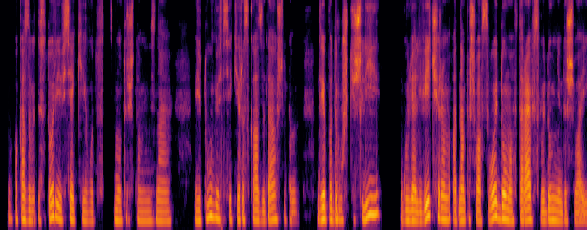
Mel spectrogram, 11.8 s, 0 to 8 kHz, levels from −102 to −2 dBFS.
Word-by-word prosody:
ну, 170 - -12
показывают 145 -3 -3
истории 165 +4 +1
всякие, 140 -1 -2
вот 125 0 -10 0.3
смотришь, 135 -2 -5
там, 130 -1 -7
не 130 - -8
знаю, 130 0 -6 0.5
в - - -5
"Ютубе" 170 +6 +1
всякие 145 -1 -4
рассказы, 140 -2 -3
да, 150 +2 0
что, 155 +2 -8
там, 130 -1 -10 0.4
2 155 +2 +6
подружки 145 +1 -3
шли, 215 +10 +4 0.4
гуляли 135 -1 0
вечером, 155 -2 +3
1 135 +1 0
пошла 135 -1 -1
в 130 - -6
свой 170 +9 +4
дом, 160 -4 +5
а 130 - -2
2 135 +2 +2
в 145 - -8
свой 130 0 -3
дом 145 +2 +1
не 130 -2 0
дошла 125 0 +1
и 120 - -5
140 Hz, 175 wpm, -27 LUFS, 130-155 Hz, 0.5 s, 2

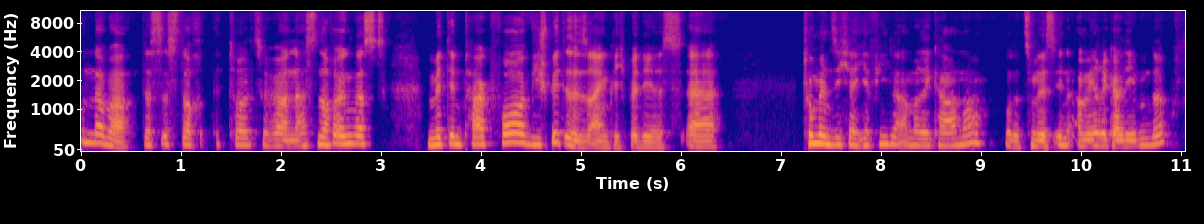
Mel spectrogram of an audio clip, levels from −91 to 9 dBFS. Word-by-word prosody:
Wunderbar. 180 - +1
Das 160 0 -5
ist 180 -1 -6
doch 160 -1 -2 0.3
toll 160 -1 -3
zu 150 -2 -8
hören. 140 -2 0
Hast 150 +3 -4
du - - +2
noch 170 - +2
irgendwas 190 0 +2 0.4
mit 170 +2 +1
dem 185 -2 +3
Tag 185 +1 +1
vor? 215 -1 +4
Wie 170 - +1
spät 200 +6 -2
ist 170 - +3
es 130 -3 0
eigentlich 125 -1 -1
bei 130 - 0
dir? 125 -1 -2
Es, 115 -1 -9
äh, 130 -1 +1 0.9
tummeln 200 -2 +7
sich 170 -1 -2
ja 165 - +1
hier 155 +1 -4
viele 180 +2 -2
Amerikaner 160 +6 -2 0.2
oder 130 -5 -3
zumindest 135 0 -1
in 170 -2 0
Amerika 145 -1 +1
Lebende? 160 +10 -1
160 Hz, 190 wpm, -23 LUFS, 140-185 Hz, 0.9 s, tummeln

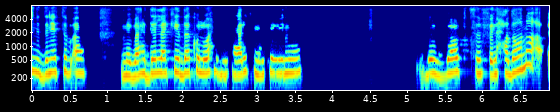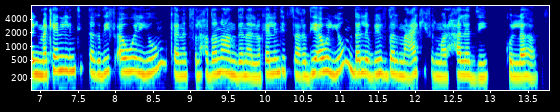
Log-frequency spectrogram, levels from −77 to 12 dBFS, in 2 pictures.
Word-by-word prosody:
إن 285 - -2
الدنيا 255 +2 +1
بتبقى 275 -1 0 0.6
مبهدلة 235 +3 +3
كده 270 0 +2
كل 275 -1 +2
واحد 275 +2 +4
مش 240 -1 -6
عارف 255 +5 +4
مكانه. 255 +2 0 1.5
بالضبط، 260 0 +2
في 255 -1 0
الحضانة 265 +7 +2 0.3
المكان 245 +4 +3
اللي 300 -1 +1
أنتِ 305 +3 -3
بتاخديه 265 -5 -2
في - - -21
أول 280 +1 +2
يوم 265 +6 -1
كانت 230 -4 -3
في - - -22
الحضانة 245 +3 -2
عندنا، 230 -4 -1
المكان 215 +3 -2
اللي 255 +1 0
أنتِ 275 +2 -2
بتاخديه 240 0 -1
أول 280 0 +3
يوم 295 - -2
ده 260 - +2
اللي 260 0 +2
بيفضل 250 0 -1
معاكِ 230 +3 -2
في 290 - -20
المرحلة 225 +2 -1
دي 210 +1 -6 0.2
كُلّها، 220 -2 -1
255 Hz, 165 wpm, -17 LUFS, 235-275 Hz, 1.5 s, واحد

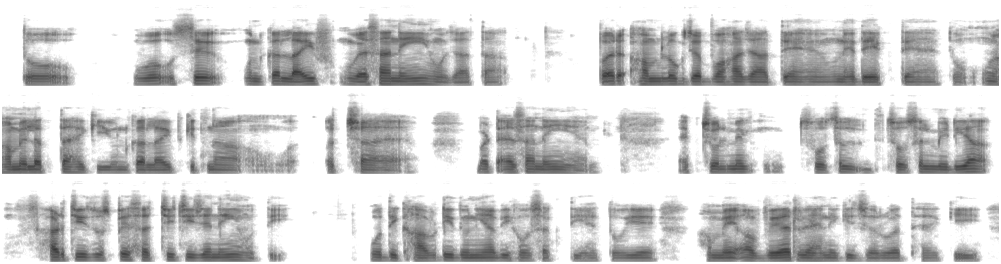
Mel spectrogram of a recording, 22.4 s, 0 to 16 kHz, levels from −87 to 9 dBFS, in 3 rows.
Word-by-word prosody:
तो, 110 0 -3 0.5
वो 120 +2 +1
उससे 130 -1 +4 0.3
उनका 115 +1 +1
लाइफ 115 0 +4 0.2
वैसा 110 +2 +5
नहीं 115 +1 +3
हो 105 -2 -4
जाता। 95 +1 -6 0.8
पर - - +5
हम 115 -1 +2
लोग 115 -1 +1
जब 110 -2 +3
वहाँ 110 0 +3
जाते 105 0 0
हैं, 105 -1 -2
उन्हें 105 0 -2
देखते 100 +1 +1
हैं 105 0 -7
तो - - -11 0.2
हमें 110 +1 +3
लगता 115 +1 +2
है 110 -1 -3
कि 110 0 -3
उनका 110 0 0
लाइफ 105 0 0
कितना 105 -2 -3
अ, - - -11 0.3
व - - -15 0.2
अच्छा 105 -1 +4
है, 100 -1 -3 0.6
बट - - -4
ऐसा 115 +1 +1
नहीं 110 -2 -1
है। 95 -2 -9 0.7
एक्चुअल 120 -1 +2
में 120 0 0 0.4
सोशल 110 +1 -2 0.3
सोशल 110 +2 +1
मीडिया, 115 +2 +2 0.5
हर 115 0 +7
चीज़ 120 -1 +3
उसपे 120 +2 +2
सच्ची 115 +2 +2
चीज़ें 115 0 +2
नहीं 115 +1 +1
होती। 105 -2 -8 0.7
वो 115 - -1
दिखावटी 105 +1 0
दुनिया 110 0 +1
भी 110 0 -3
हो 105 +1 -7
सकती 100 0 -5
है, 100 0 -8
तो 105 0 -9
ये 105 0 -1 0.4
हमें 105 +1 +3
अवेयर 105 +1 +4
रहने 105 0 -1
की 105 - -5
ज़रूरत 105 +1 -4
है 105 - -8
कि, 100 0 -7
110 Hz, 170 wpm, -22 LUFS, 105-115 Hz, 0.8 s, हर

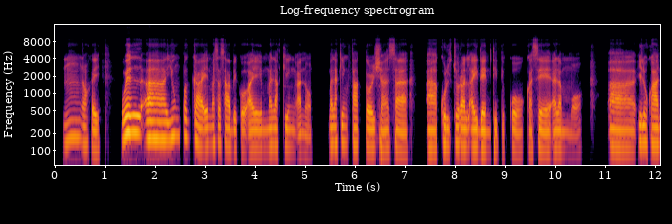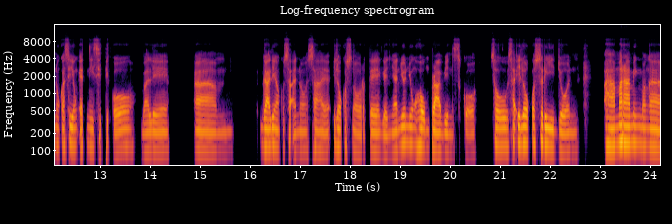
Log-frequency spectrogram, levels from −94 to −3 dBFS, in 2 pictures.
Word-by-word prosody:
Hmm, 170 +4 -5 0.2
okey. 110 -4 0 0.5
Well, 205 +2 +7
ah, 165 0 +5
yung 180 +4 -2
pagkain 145 -9 +1
masasabi 125 -4 -1
ko 115 0 -1
ay 110 +1 +1
malaking 120 0 -4
ano, 95 -4 -3 0.3
malaking 130 +2 -2
factor 125 -2 0
siya 110 -1 -1
sa, 105 -3 +1 0.4
ah, 115 0 +2
cultural 125 -1 0
identity 115 -2 +1 0.2
ko 105 -3 -1
kasi 110 -1 0
alam 110 +1 0
mo, 100 -3 -10 0.5
ah, 115 -2 0
Ilokano 130 -2 +1
kasi 125 +1 -1
yung 125 - -1
ethnicity 120 0 -5
ko. 115 +3 -1
Bale, 105 0 -3 0.5
uhm, 105 -1 -2 0.5
galing 125 0 +3
ako - - -14
sa - - -1
ano, 105 +2 -6
sa 110 -1 -3 0.2
Ilocos 120 -4 -3
Norte, 100 0 -2
ganyan. 100 +3 -3
Yun 135 0 0
yung 130 - -4
home 120 -2 +2
province 100 -2 +1
ko. 100 +1 -5 0.2
So, 125 -1 0
sa - - -1
Ilocos 135 0 +2
region, 105 -5 0 0.5
ah, 125 -1 +4
maraming 135 0 +4
mga, 125 -1 0
115 Hz, 125 wpm, -27 LUFS, 105-130 Hz, 0.5 s, Well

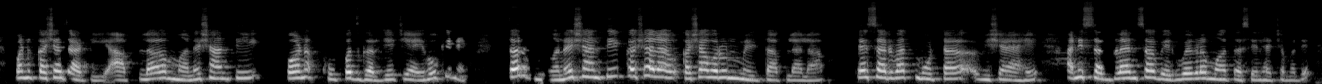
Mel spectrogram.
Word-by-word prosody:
पण 305 0 +1
कशासाठी? 235 - 0
आपलं 230 +8 -1
मनःशांती 265 +7 -2 0.4
पण 300 +3 +4 0.2
खूपच 240 +2 +2
गरजेची 220 +4 -1
आहे. 195 -3 -2
हो 250 +8 -1
की 300 +6 -10
नाही? - - -9 0.4
तर 365 +3 +9 0.3
मनःशांती 320 - +1
कशाला 355 -3 +4
कशावरून 320 +2 +2
मिळतं 210 -3 -3
आपल्याला? 190 -2 -9 0.4
ते 325 0 +4
सर्वात 310 -1 +1
मोठा 260 -1 0 0.2
विषय 220 0 -4
आहे. 195 -1 -4 0.3
आणि 320 +3 +2
सगळ्यांचं 290 +1 +2
वेगवेगळं 250 +4 +1
मत 225 -3 -2
असेल 200 0 -5
ह्याच्यामध्ये. 190 -1 -10
255 Hz, 125 wpm, -19 LUFS, 210-305 Hz, 0.4 s, तर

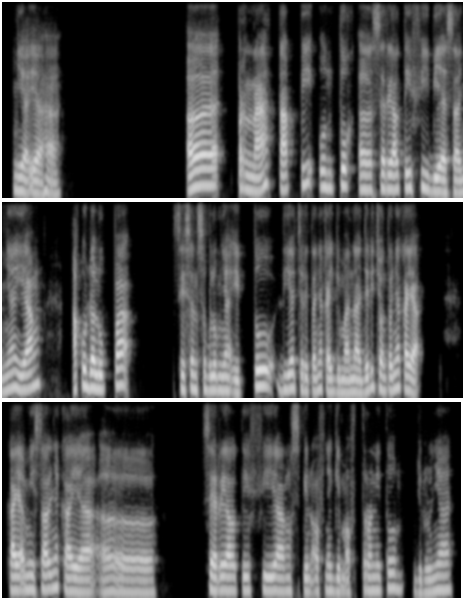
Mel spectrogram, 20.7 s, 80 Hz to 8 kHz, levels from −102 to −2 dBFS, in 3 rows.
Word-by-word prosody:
Iya 155 -4 0
iya, 135 -1 +2
heeh. 120 +2 -4 1.9
Eee, 205 +5 +6 0.2
pernah 170 +4 +2
tapi 170 +7 0
untuk, 195 +2 -1
eee, 165 0 0
serial 175 -1 +2
TV 180 -1 -3
biasanya 145 +3 +1
yang 180 +5 +2 0.5
aku 205 -2 +4
udah 190 - +8
lupa, 175 +5 +3 0.6
season 175 +1 -2
sebelumnya 160 -1 -1
itu 200 - +1
dia 170 -2 -2
ceritanya 160 0 -2
kayak 145 -2 +1
gimana. 140 0 +1
Jadi 155 +8 0
contohnya 165 +1 +1
kayak, 160 -7 +3 0.7
kayak 160 -2 +3
misalnya 165 +2 0
kayak, 150 -5 0
eee, 140 -1 -2 0.8
serial 155 -1 +1
TV 160 0 -3
yang 150 0 -2
spinoff-nya 150 +1 -5
Game 150 -1 -4
of - - -7
Thrones 155 -1 -3
itu 180 0 -4 0.2
judulnya, 150 +5 -4
165 Hz, 110 wpm, -24 LUFS, 150-180 Hz, 1.9 s, udah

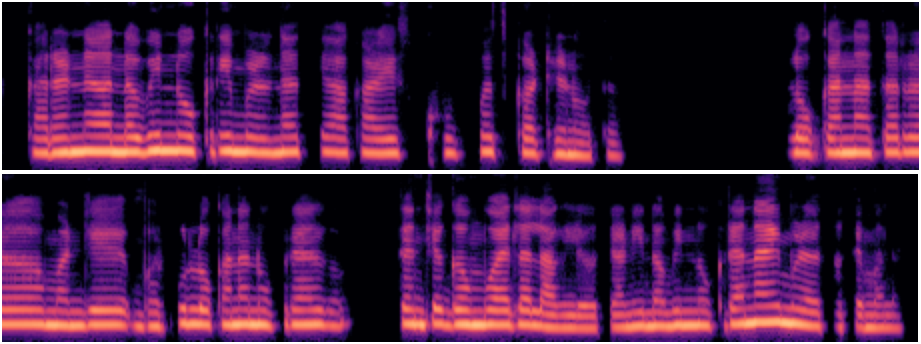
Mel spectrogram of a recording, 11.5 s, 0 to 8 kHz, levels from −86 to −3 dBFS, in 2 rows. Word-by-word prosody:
कारण 220 +1 +3 0.2
नवीन 230 +2 +5
नोकरी 240 0 +1
मिळण्यात 225 -1 +2
त्या 225 -2 -5
काळेस 210 -2 -4
खूपच 220 +2 -8
कठीण 200 -3 -4
होतं. 180 0 -8 1.1
लोकांना 215 +1 +1
तर 225 0 -3
अ, 225 0 0
म्हणजे 215 +1 +1
भरपूर 200 +4 -5
लोकांना 220 0 +1
नोकऱ्या 220 0 0
अ, 205 -2 -6 0.4
त्यांचे 230 -1 0
गमवायला 220 0 +2
लागल्या 180 -4 -2
होत्या 170 +2 -8
आणि 195 +2 -1
नवीन 200 +1 +1
नोकऱ्या 210 +2 -2
नाही 250 +2 +5
मिळत 225 -5 +3
होत्या 185 -1 -10
मला. 175 0 -6
215 Hz, 145 wpm, -24 LUFS, 200-225 Hz, 1.1 s, नवीन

